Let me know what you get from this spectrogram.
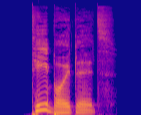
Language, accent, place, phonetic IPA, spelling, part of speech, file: German, Germany, Berlin, [ˈteːˌbɔɪ̯tl̩s], Teebeutels, noun, De-Teebeutels.ogg
- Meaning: genitive singular of Teebeutel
